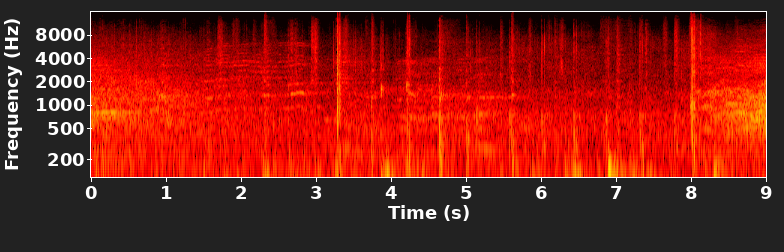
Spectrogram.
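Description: Rackets smack a shuttlecock back and forth in sharp, quick hits.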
